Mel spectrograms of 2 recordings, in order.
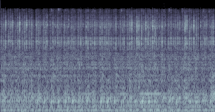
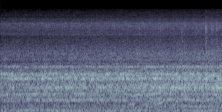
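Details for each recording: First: Pedestal stand fan making a loud noise before repair: a loud, constant rattling drone with a harsh buzzy edge; loose fan motor bearing in its seat. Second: Pedestal stand fan that a customer brought in for loud noise, running after a repair that fixed it without replacing the bearing: an even, steady whir with a soft constant tone and no rattle or knock; normal running.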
